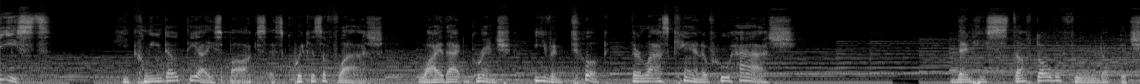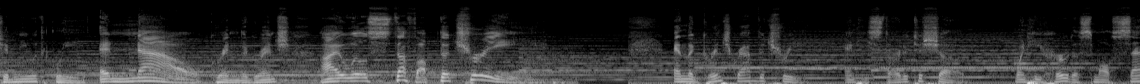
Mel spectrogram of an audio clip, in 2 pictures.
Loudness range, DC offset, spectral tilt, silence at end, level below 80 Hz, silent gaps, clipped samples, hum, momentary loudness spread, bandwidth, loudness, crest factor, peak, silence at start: 5 LU; under 0.1%; -5.5 dB/octave; 0 s; -34 dBFS; none; under 0.1%; none; 16 LU; 16 kHz; -25 LUFS; 20 dB; -4 dBFS; 0 s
